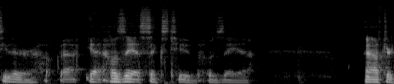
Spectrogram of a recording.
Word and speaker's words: Hosea: Hosea.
